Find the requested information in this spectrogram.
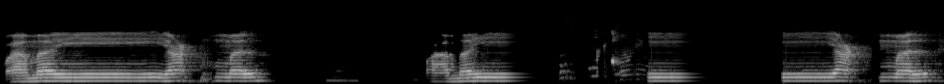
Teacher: Dalam tulisan tertulis faman ya'mal, tetapi dalam pembacaan kita memasukkan huruf nun ke huruf ya. Jadinya faman ya'mal, faman ya'mal, pendang huruf ya-nya. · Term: idgham bigunnah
